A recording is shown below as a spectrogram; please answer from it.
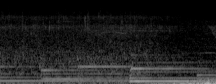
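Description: Background music: soft, sustained notes that change chord a couple of times.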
